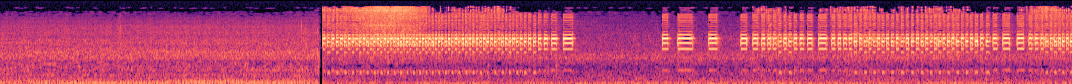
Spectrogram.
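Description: Electronic carp bite alarm sounding a run of rapid, continuous beeps from about three seconds in, with a few short breaks: a fish has taken the bait and is pulling line. Before it, only a low steady hum.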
